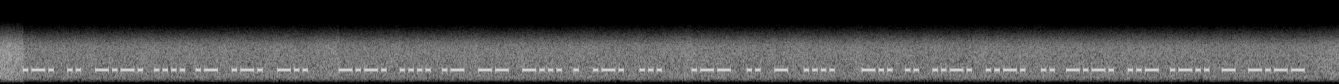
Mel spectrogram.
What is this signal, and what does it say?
Morse code, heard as a keyed tone, hand-sent with a paddle, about 28 wpm, 680 Hz, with radio static. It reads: RICHARD CHAMBERS WITH DIFFICULTY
